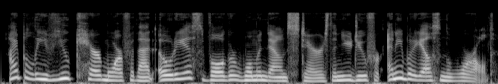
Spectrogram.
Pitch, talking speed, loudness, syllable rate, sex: 200 Hz, 255 wpm, -15 LUFS, 6.4 syllables/s, female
